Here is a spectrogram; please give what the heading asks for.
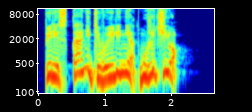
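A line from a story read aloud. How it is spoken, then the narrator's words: Abbot shouting. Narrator (Russian): Аббат крикнул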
